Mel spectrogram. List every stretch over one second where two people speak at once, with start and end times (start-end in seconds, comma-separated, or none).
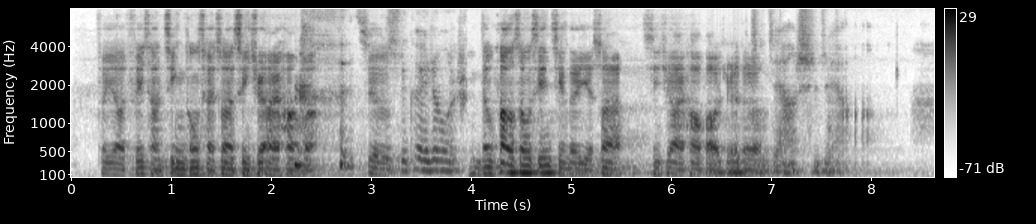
none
